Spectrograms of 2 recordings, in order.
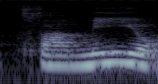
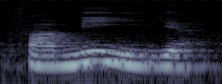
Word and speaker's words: famille: I-L-L-E, c'est prononcé comme un « y », comme un « y ». Y. C'est prononcé comme un « y » en anglais. C'est pas prononcé « famille », c'est prononcé « famille ».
